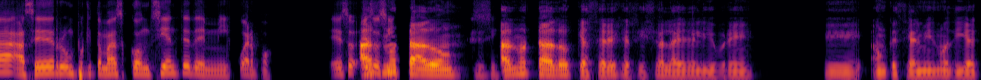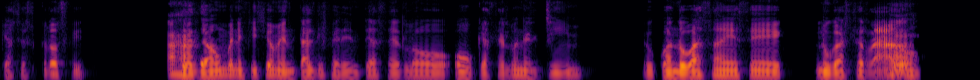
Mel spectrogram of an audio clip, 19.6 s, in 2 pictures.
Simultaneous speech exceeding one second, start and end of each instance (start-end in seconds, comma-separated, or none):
none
